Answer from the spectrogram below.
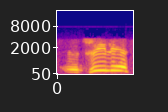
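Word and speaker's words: Geely: Это там, ну, я не знаю, Амода, Джили, ну, может быть, этот, как его еще, Чинган. – Амода, Чинган, да, да. Джили, вы правильно говорите, Черри.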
